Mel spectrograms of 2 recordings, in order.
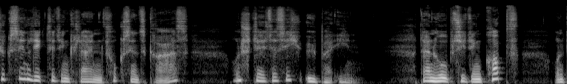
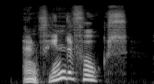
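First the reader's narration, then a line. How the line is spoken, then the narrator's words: Badger calling out. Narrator (German): rief der Dachs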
